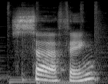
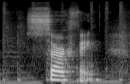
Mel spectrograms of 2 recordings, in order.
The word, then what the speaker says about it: surfing: /ˈmɜ:də/ albo /ˈmɜ:rdɚ/ albo „surfing”, który po polsku czytamy przez „e”, po brytyjsku będzie to /ˈsɜ:fɪŋ/, a po amerykańsku /ˈsɜ:rfɪŋ/.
